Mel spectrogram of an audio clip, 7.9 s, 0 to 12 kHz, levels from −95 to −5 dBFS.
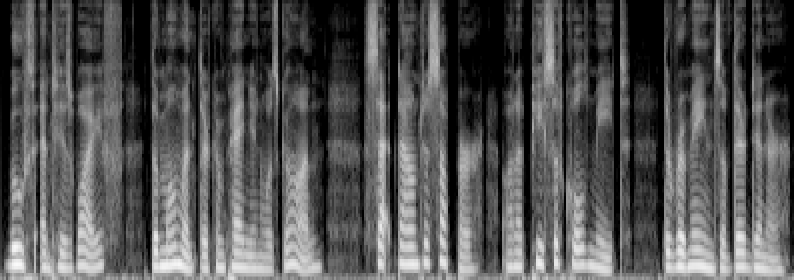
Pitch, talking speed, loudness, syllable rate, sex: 175 Hz, 190 wpm, -19 LUFS, 4.9 syllables/s, female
